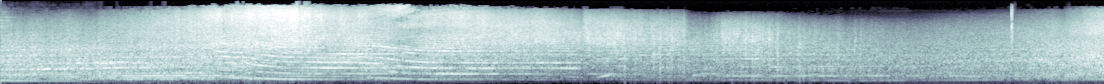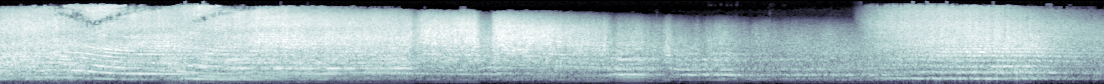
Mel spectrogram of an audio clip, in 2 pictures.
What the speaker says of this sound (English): it's the sounds of these engines as much as the sight of the cars whizzing past that I turn up to events like this for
